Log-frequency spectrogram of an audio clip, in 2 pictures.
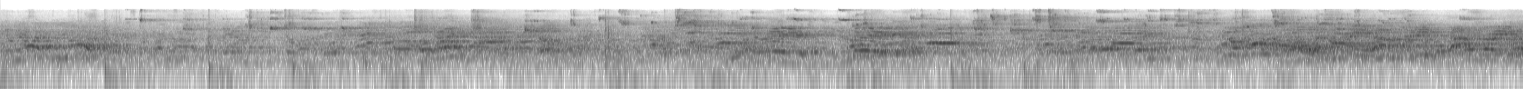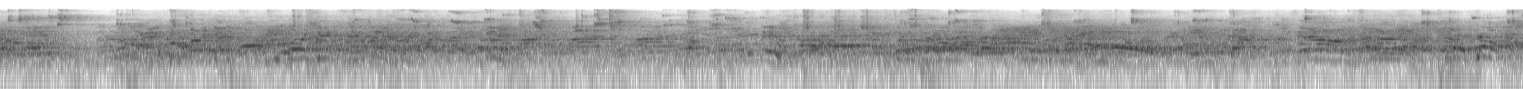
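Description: Basketball being dribbled on a hardwood gym floor, with the voices of players and spectators throughout, echoing in a large gymnasium.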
